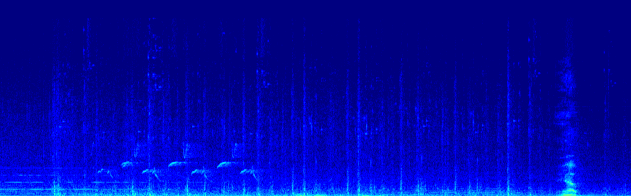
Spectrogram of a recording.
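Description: Steady clip-clop of Skyrim horse hooves at a walking pace over a busy ambient background, with faint bird chirps and a brief snort near the end.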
